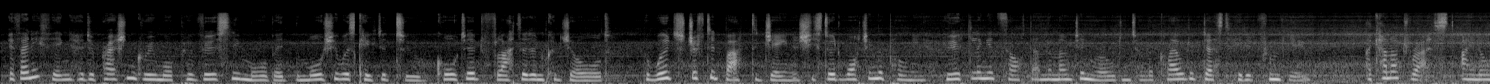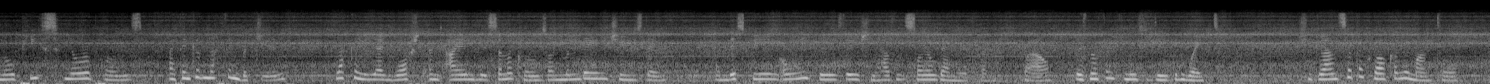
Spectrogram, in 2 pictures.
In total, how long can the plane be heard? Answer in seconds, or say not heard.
30 s.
